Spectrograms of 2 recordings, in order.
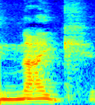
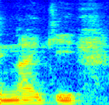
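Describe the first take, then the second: First: Nike is said the British way. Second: Nike is said the non-British way. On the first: This is how people in the UK say it. "we say Nike as well" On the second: People in the UK do not say it this way. "We don't say Nike"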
